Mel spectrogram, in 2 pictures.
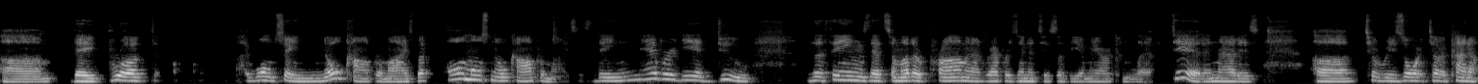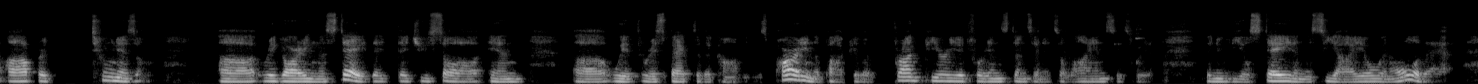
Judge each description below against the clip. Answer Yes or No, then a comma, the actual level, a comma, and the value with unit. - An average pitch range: Yes, average, 4.0 semitones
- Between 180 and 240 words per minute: No, average, 155 wpm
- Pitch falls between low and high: Yes, medium, 145 Hz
